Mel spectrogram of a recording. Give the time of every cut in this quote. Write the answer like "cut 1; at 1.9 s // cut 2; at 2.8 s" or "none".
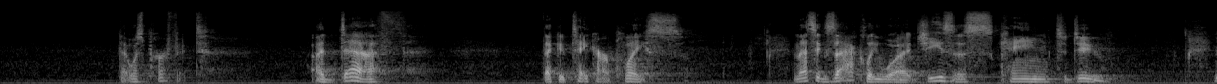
cut 1; at 3.0 s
